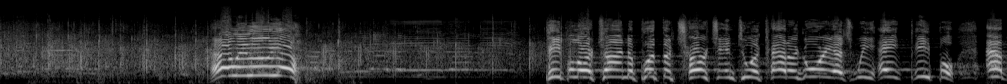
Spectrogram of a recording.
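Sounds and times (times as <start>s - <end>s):
audience clapping: 0.0s - 6.1s
speech: 5.8s - 10.0s.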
